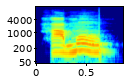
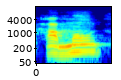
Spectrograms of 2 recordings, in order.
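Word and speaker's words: jamón: J's are always pronounced as English H's. Jose Javier. Hamon Julio Jose Javier Hamon Julio These are all words that you can practice.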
